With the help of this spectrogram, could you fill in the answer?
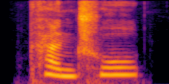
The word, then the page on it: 看出: kàn chū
